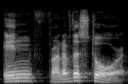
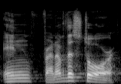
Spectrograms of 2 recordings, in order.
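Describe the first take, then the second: The two takes are said the same way.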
